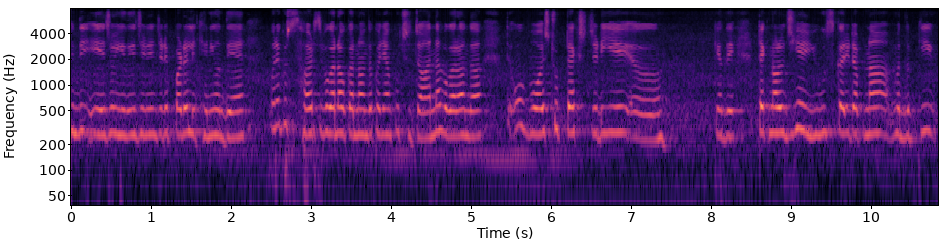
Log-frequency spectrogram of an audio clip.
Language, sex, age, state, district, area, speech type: Dogri, female, 18-30, Jammu and Kashmir, Jammu, urban, spontaneous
